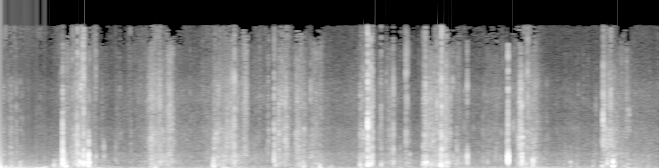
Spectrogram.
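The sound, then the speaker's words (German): Footsteps of hikers on a trail between forest and a broad valley: many irregular crunching steps in an uneven rhythm, moderately loud, with no voices. “Unser heutiger Walk ist geplant und eher entspannt. Wir laufen vom Schauinsland ins Münstertal.”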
